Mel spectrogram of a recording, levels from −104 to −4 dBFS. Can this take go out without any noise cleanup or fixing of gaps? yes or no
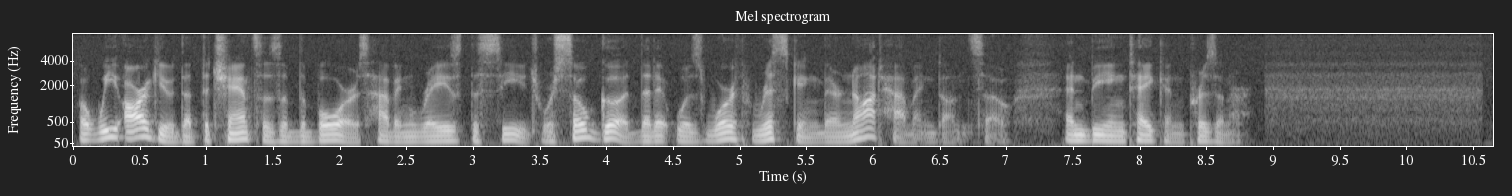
yes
